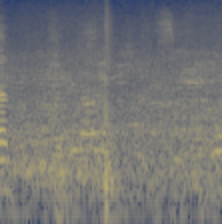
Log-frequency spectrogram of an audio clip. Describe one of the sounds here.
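A ball thumps into a net.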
